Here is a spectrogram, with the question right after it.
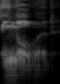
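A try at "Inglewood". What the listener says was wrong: Oh, Ingles, not Engle.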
